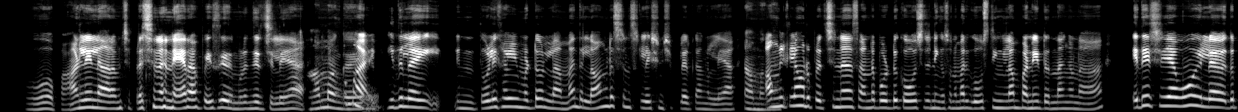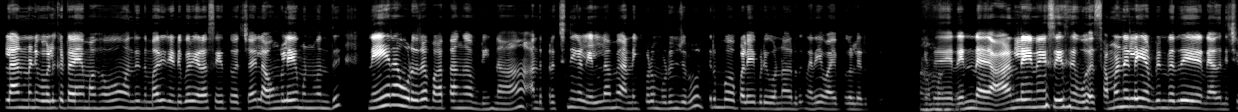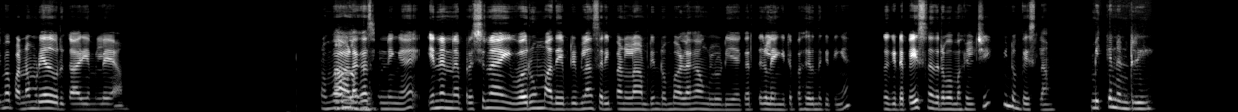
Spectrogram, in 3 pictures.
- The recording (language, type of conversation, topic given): Tamil, podcast, ஆன்லைன் மற்றும் நேரடி உறவுகளுக்கு சீரான சமநிலையை எப்படி பராமரிப்பது?
- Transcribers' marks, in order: laughing while speaking: "பிரச்சனை நேரா பேசி அது முடிஞ்சிருச்சு இல்லையா?"; in English: "லாங் டிஸ்டன்ஸ் ரிலேஷன்ஷிப்பில"; in English: "கஹோஸ்டிங்ல"; "என்ன" said as "ரென்ன"; unintelligible speech; other background noise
